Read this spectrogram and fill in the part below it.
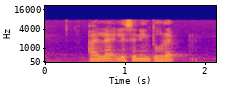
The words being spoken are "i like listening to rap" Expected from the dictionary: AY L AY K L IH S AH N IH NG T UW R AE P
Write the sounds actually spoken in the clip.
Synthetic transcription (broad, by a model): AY L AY L IH S AH N IH NG T UW R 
